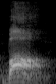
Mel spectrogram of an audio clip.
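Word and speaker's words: bomb: 영어 단어가 mb로 끝나면 모든 단어는 이때 비무음입니다. 웅부 아니고 웅 자 새끼양 새끼양 야 새끼양 새끼양 어 램 하고 울잖아요. 램 램 발음 어 폭탄 본부 아니고 뭐예요? 밤 됐죠?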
